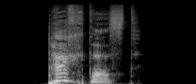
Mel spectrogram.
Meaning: inflection of pachten: 1. second-person singular present 2. second-person singular subjunctive I
- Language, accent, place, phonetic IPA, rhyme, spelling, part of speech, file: German, Germany, Berlin, [ˈpaxtəst], -axtəst, pachtest, verb, De-pachtest.ogg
